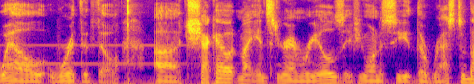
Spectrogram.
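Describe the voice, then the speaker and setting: A man delivers his words at a fairly quick pace, with music in the background. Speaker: travel vlogger. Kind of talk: travel vlog. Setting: hostel dorm room. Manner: animated; quiet.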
